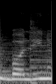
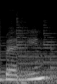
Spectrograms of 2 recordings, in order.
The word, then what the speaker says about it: Berlin: देखिए यह है बर्लिन इ नट बर्लिन इट्स बलिन जो जर्मनी का कैपिटल भी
